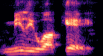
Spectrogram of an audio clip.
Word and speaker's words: Milwaukee: devil sam kids actually it's pronounced miliwake which is algonquin for the good land so do you come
